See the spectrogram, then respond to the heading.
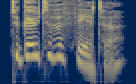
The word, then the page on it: to go to the teather: British English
